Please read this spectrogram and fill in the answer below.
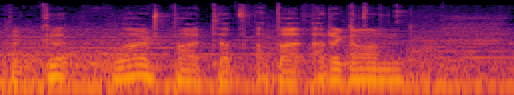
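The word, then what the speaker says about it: Aragón: good large part of Aragon, or Aragon, if you want to get technical. I always dislike how the Spanish pronounce their G's.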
